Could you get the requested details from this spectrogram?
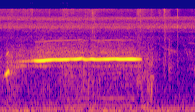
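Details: Philippine eagle holding one long, steady, high-pitched whistle for over a second after a quick upward flick, then silence.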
